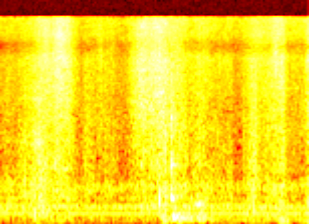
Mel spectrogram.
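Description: Quiet room tone with a faint low steady hum.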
